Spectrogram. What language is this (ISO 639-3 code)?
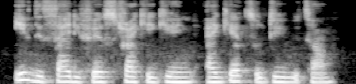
pcm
